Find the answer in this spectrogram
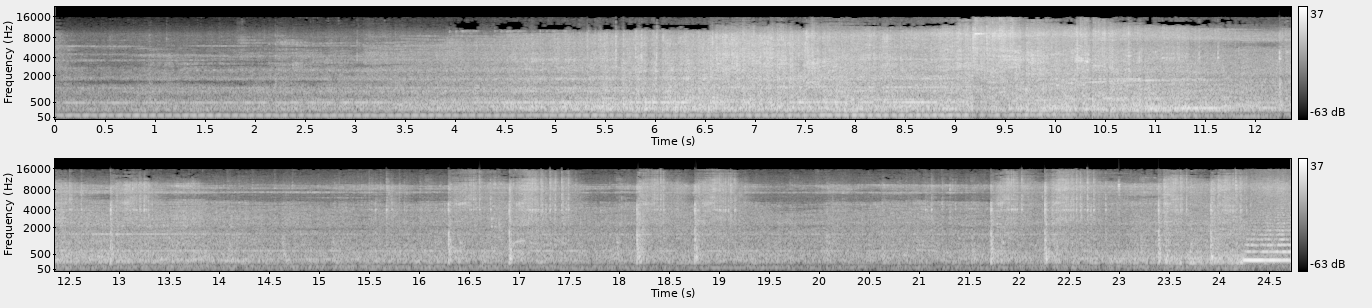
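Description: Diesel locomotive hauling a passenger train approaches and passes close by, its engine rumble growing loudest about seven to eleven seconds in. The coaches then roll past with wheels clicking over the rail joints, and a train horn starts sounding right at the end.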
